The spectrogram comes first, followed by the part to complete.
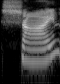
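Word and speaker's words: Shyne: program um and so she plays off the word shine it's spelled sh h y n e but it's a play off the word shy and I was like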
